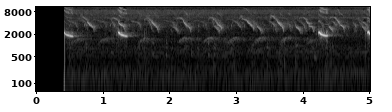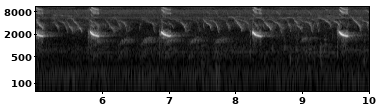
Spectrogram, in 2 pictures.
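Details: Greater green leafbird used as a lure bird, calling to a rival: a loud downslurred note near the low end of its range every second or so, interleaved with fast twittering, varied chirps and high sweeps.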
